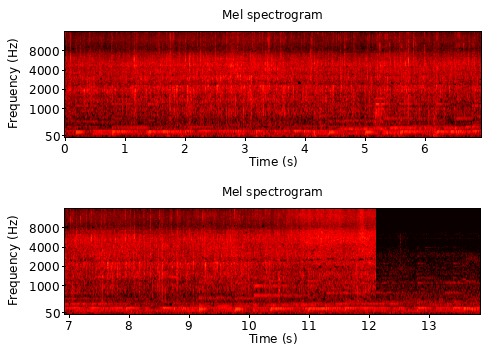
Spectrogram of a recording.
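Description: Chicken pieces and sliced onions sizzling loudly in hot oil in a wide pan, with a metal skimmer stirring through them; the sizzle cuts off suddenly about twelve seconds in.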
